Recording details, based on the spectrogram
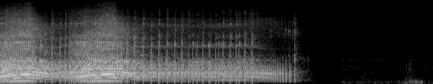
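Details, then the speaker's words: ECHO SRM-2620T two-stroke string trimmer, two years unserviced, bogging and losing power, run on the stand with the clogged spark arrestor screen removed: revs high and clean with no bogging, holds steady, then cuts off; clogged screen confirmed. "so you can see right there that that was absolutely the problem uh completely running differently now you can hear the rpms it's not bogging down so it was just a clog screen very simple fix as i suspected"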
